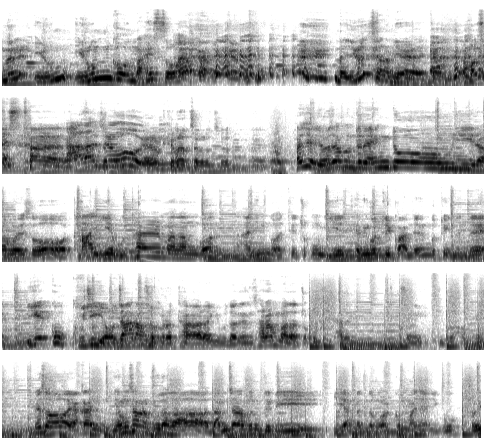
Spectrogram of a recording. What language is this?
Korean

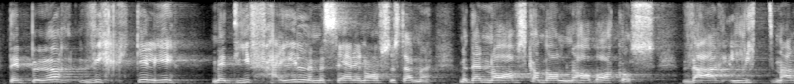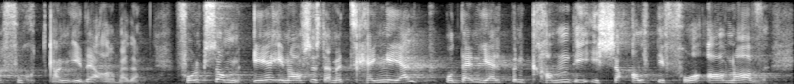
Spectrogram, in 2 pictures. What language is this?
Norwegian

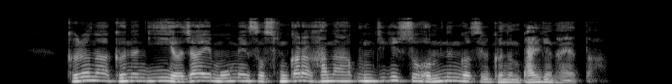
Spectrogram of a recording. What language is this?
Korean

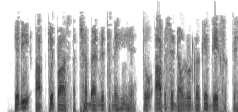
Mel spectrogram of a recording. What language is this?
Hindi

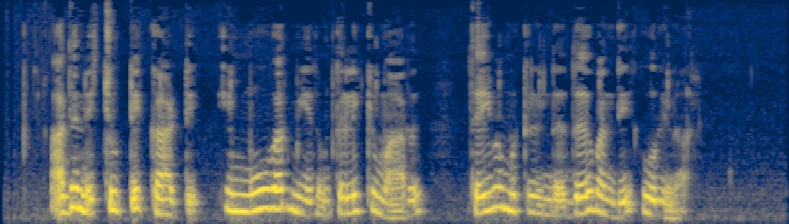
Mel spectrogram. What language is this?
Tamil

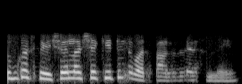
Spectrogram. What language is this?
Konkani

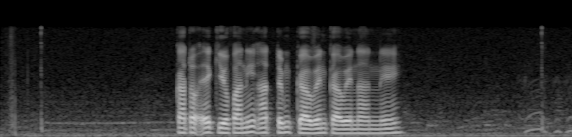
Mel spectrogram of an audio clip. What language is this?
Javanese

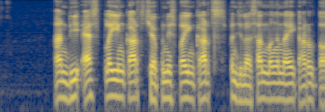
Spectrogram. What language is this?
Javanese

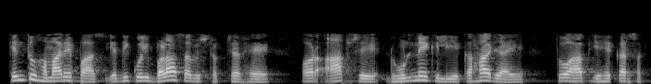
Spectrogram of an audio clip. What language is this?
Hindi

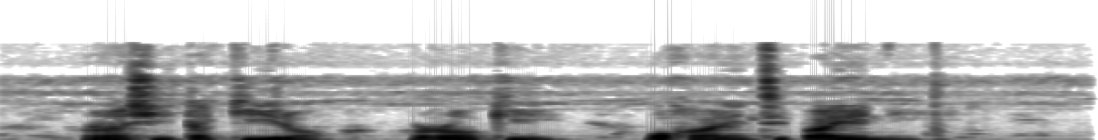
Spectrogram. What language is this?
South Ucayali Ashéninka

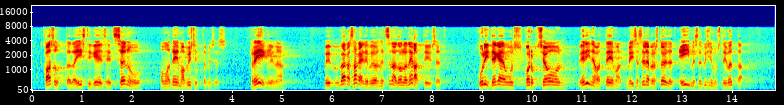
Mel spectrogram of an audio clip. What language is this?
Estonian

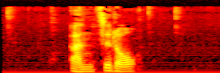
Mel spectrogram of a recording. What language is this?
Min Nan Chinese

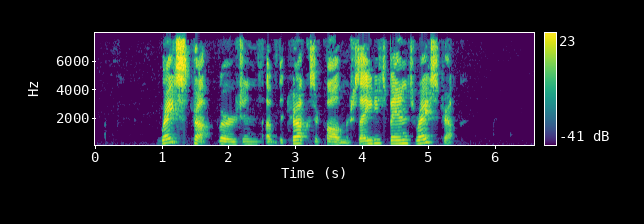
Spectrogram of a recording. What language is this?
English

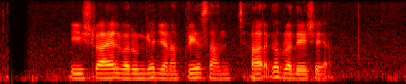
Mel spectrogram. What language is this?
Sinhala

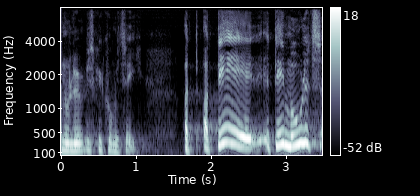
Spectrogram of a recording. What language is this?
Danish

